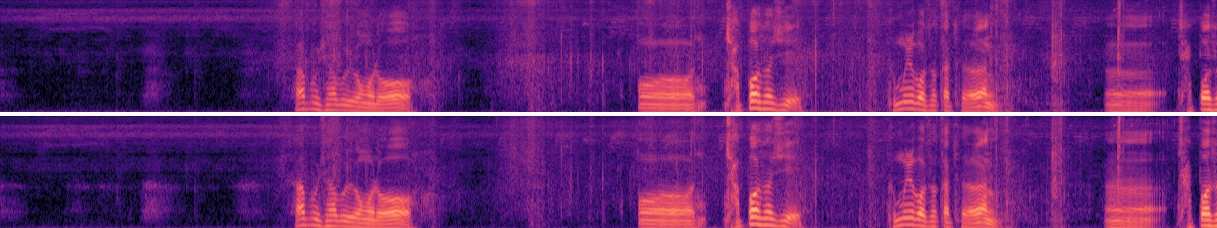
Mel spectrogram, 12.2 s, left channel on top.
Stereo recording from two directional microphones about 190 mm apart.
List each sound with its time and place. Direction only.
2.9 s speech: 45° right (ahead or behind)
5.1 s walk: 10° left (ahead or behind)
6.3 s speech: 35° right (ahead or behind)
10.5 s wild animals: 45° right (ahead or behind)
11.3 s speech: 45° right (ahead or behind)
